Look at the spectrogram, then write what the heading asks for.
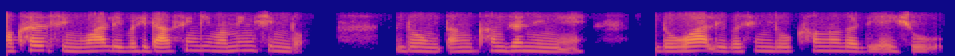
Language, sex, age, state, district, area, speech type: Manipuri, female, 30-45, Manipur, Kangpokpi, urban, conversation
